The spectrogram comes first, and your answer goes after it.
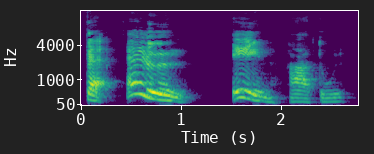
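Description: A storybook bogeyman who speaks down to everyone in a lofty, matter-of-fact way, as a woman puts him on. The voice stays a little above the reader's own and somewhat louder, with a lively lilt. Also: on the low side, lo-fi sound. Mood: gallant. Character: gallant, condescending male bogeyman.

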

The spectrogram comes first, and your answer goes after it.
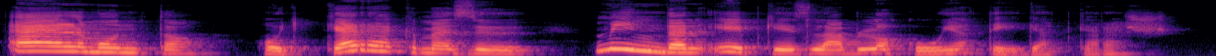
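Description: A woman's voice: medium pitch, pitched above the performer's own voice, natural voice. A woman doing a kindly frog prince. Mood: friendly. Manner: calm, hospitable, measured. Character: kindly, self-assured frog prince host.

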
